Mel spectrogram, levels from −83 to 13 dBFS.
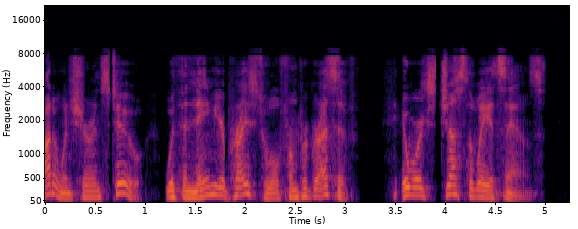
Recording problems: garbled, watery; badly; nothing above 7.5 kHz
abrupt cut into speech; at the start

